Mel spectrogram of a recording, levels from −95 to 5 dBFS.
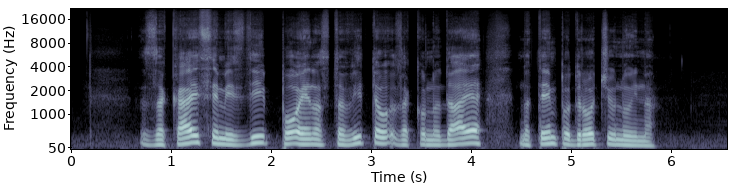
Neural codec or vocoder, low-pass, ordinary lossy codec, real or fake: codec, 44.1 kHz, 7.8 kbps, Pupu-Codec; none; none; fake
